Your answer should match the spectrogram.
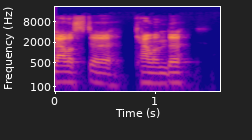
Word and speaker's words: Alastair Callender: My name's Alastair Callender.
